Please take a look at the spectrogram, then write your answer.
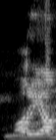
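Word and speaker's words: مريم: মারিয়াম বলা যাবে। এই কথা বুঝতেছে? কি বলা লাগবে? কারণ এই শব্দটা আল্লাহ কোরআনে দিয়েছেন, একটা সূরায় নাযিল করেছেন, সূরা মারিয়াম। আপনার 40টা নেকি হবে এই শব্দটা উচ্চারণ করলে। মিম র ইয়া মিম, মারিয়াম। 40টা নেকি পাবে না। যদি মরিয়ম বলে 40টা গুনাহ হবে, কারণ অর্থ বিকৃত হয়ে গেছে।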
